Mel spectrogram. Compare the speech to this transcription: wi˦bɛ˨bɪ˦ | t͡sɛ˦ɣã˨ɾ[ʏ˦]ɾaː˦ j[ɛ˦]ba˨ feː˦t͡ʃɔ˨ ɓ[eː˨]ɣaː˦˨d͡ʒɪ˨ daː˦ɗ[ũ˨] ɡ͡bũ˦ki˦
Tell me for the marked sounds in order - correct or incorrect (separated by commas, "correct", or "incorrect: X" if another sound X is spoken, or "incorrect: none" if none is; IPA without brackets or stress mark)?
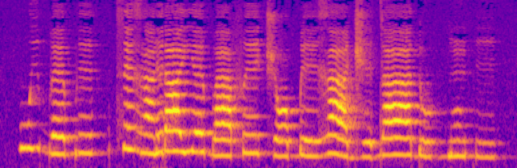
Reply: incorrect: ɪ˦, correct, correct, incorrect: u˨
